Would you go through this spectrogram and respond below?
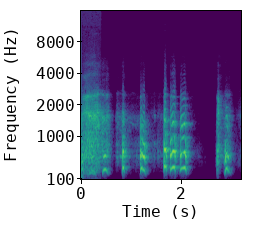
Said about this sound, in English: Oh, I was just sneezing, coughing a bit. Was it a sneeze or a cough? Both.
